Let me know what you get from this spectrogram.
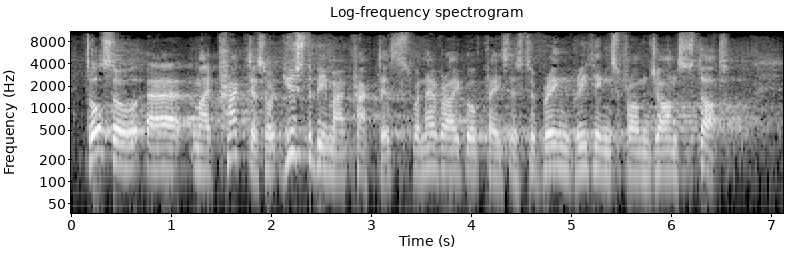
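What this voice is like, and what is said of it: Northern Irish accent. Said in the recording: “now you can get used to one from Northern Ireland, which is where I come from”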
